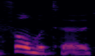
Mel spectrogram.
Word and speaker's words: Thaumaturge: You've got Protector, you've got Scholar, and then I'm going to say this wrong, Thaumaturge. I think that's how you pronounce Thaumaturge? – It. Thaumaturge? Yeah, Thaumaturge. Yeah. Yes. – Like Thaumaturgy.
